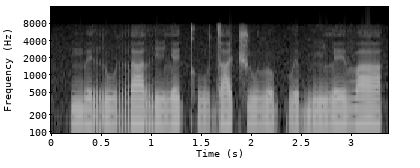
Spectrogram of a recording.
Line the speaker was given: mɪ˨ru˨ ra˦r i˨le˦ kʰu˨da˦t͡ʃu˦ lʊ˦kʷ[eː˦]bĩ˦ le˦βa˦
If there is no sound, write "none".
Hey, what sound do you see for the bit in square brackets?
e˦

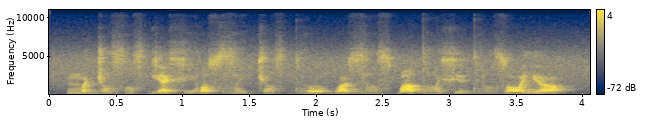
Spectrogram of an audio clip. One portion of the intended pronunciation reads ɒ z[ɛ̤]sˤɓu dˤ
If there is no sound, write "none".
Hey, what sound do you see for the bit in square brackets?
æ̤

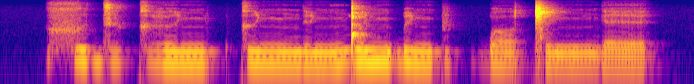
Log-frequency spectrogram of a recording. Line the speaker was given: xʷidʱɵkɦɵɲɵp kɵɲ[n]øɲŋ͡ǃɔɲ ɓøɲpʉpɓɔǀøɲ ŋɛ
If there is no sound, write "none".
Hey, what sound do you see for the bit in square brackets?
n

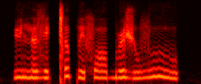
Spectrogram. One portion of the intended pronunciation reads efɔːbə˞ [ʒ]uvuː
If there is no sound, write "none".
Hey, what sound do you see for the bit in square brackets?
ʒ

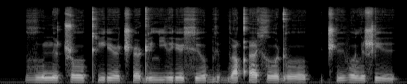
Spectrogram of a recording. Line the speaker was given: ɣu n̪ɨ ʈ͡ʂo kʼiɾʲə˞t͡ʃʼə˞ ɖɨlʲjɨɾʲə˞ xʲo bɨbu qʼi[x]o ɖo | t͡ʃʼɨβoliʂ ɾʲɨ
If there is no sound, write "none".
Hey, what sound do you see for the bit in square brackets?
x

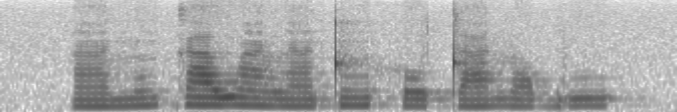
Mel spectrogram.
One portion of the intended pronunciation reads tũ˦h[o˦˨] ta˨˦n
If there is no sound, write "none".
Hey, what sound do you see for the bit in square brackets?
o˦˨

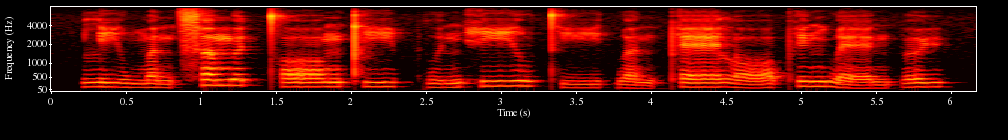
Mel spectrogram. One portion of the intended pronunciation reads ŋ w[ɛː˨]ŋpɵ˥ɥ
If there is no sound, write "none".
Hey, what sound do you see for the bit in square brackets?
ɛː˨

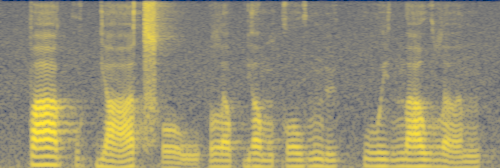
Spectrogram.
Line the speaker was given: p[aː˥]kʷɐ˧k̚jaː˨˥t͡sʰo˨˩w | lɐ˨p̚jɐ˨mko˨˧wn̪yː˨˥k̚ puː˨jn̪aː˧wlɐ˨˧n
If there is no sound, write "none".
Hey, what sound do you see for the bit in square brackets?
aː˥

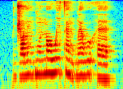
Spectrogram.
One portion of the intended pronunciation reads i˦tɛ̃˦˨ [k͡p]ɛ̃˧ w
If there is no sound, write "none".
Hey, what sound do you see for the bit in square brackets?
ɡ͡b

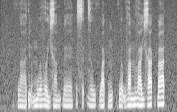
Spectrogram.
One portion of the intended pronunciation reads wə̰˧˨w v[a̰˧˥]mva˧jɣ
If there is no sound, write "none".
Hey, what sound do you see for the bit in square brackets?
a˧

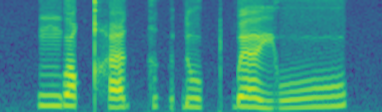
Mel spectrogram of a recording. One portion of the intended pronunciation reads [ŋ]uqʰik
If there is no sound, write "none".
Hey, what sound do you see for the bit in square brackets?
ŋ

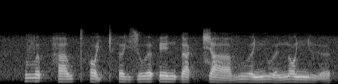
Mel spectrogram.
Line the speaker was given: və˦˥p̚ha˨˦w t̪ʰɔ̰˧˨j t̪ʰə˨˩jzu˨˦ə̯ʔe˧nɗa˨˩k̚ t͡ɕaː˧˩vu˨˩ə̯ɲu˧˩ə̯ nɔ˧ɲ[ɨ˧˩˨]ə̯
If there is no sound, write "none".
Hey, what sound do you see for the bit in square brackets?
ɨ˧˩˨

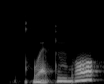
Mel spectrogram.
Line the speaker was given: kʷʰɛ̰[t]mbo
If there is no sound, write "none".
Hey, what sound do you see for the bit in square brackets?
t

